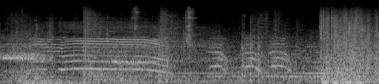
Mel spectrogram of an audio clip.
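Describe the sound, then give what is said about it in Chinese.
Video-game gunfire as soldiers shoot at monsters: dense, continuous rattling bursts with sustained tonal sounds layered over them. The firing grows louder near the end. “怪物这边被打中后，前仆后继的冲过来，中尉这边拼命的开火，也相互照应着，避免被怪物近身攻击。”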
